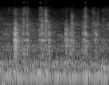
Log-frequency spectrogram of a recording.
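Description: Quick breathy panting, short breaths about three a second over a steady low hum.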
